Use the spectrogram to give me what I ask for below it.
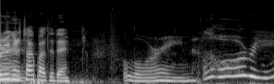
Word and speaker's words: fluorine: It's not flowering. It's not. That's not how you'd say flowery.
